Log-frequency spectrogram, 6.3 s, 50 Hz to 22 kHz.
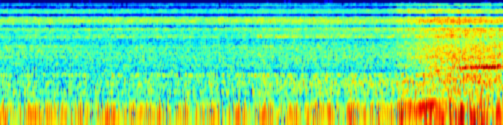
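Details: Ford 300 inline-six idles with a light metallic rattle riding on the firing beat, then revs up; cause of the rattle suspected but not confirmed.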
